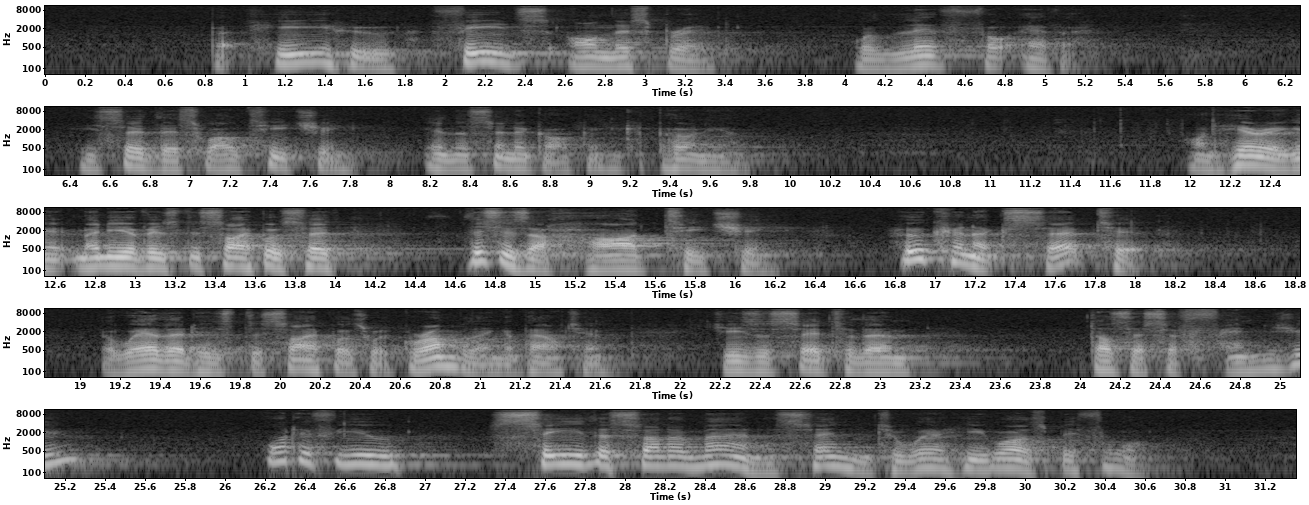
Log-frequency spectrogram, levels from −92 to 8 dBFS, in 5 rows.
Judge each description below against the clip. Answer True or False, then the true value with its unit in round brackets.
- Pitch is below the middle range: True (125 Hz)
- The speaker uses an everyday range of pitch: False (7.6 semitones)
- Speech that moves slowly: True (130 wpm)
